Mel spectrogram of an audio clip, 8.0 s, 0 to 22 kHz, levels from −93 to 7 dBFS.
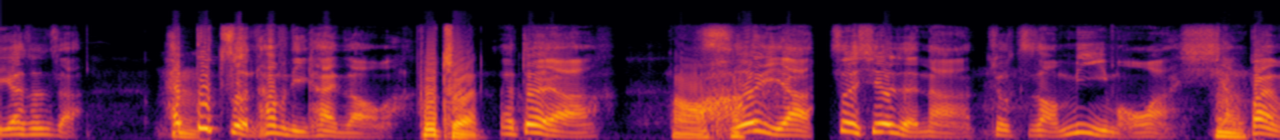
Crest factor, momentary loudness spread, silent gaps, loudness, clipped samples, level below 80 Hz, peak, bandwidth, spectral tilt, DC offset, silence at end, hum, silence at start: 12 dB; 12 LU; 5.09-5.18 s; -17 LUFS; under 0.1%; -48 dBFS; -6 dBFS; 11 kHz; -5 dB/octave; under 0.1%; 0 s; none; 0 s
